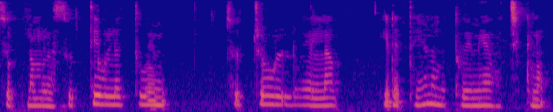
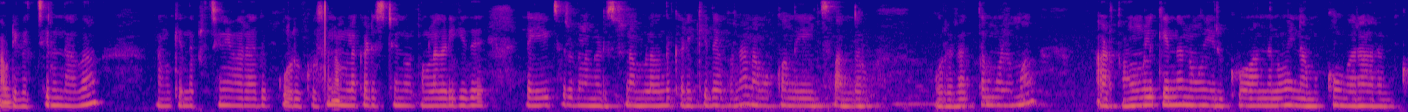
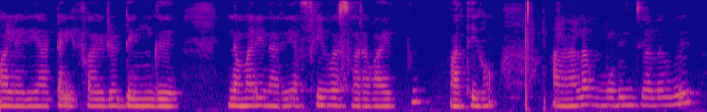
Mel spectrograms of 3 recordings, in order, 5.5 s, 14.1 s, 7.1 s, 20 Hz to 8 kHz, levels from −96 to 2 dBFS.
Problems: none marked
